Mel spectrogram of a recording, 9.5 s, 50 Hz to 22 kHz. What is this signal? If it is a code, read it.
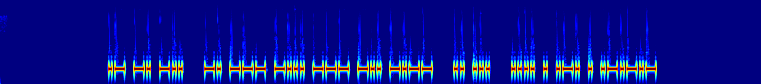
Morse code, heard as a keyed tone, about 31 wpm, 700 Hz. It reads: AND NOBODY IS HERE.
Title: Sentences from Top 1600 Words 30wpm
